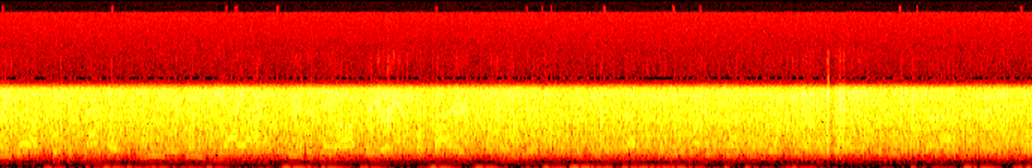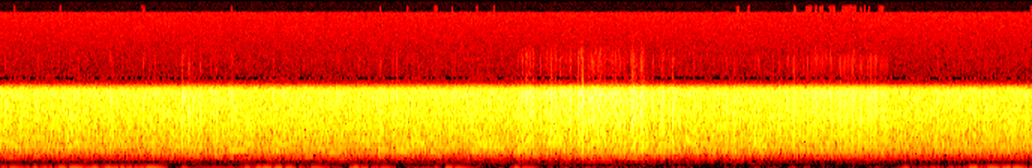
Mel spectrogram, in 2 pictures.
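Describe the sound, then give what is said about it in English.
Steady hiss of radio static fills the whole stretch, narrow and tinny like a shortwave receiver, with a faint, barely intelligible voice of a ham radio operator buried beneath it and fading in and out. “you are very light.”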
